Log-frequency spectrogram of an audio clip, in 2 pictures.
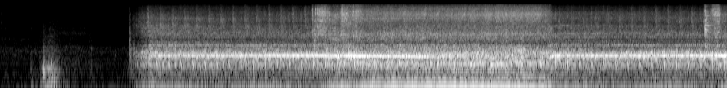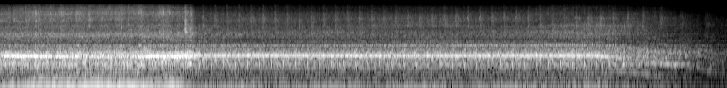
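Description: Bench sander switched on and running, with a metal strip pressed against it twice for about two seconds each to take the burrs off freshly drilled holes. It is then switched off and winds down near the end.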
